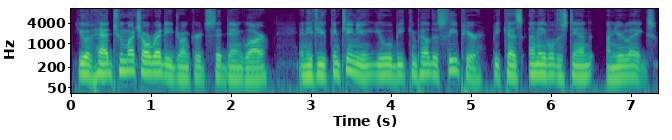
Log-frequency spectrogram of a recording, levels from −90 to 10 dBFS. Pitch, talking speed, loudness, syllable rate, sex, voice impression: 120 Hz, 220 wpm, -18 LUFS, 6.1 syllables/s, male, very masculine, slightly middle-aged, thick, slightly tensed, slightly powerful, slightly bright, slightly soft, clear, fluent, slightly raspy, cool, intellectual, slightly refreshing, sincere, very calm, mature, very friendly, very reassuring, unique, elegant, slightly wild, sweet, lively, very kind, slightly modest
